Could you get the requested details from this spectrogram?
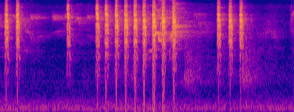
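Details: Eurasian tree sparrow lure sound: a couple of sharp chirps, then a quick run of about nine loud, slightly buzzy chirps, a pause, and three more.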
